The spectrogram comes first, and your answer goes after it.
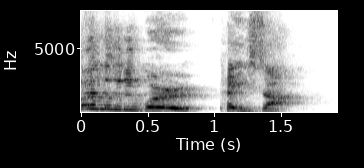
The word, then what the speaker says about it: Pesach: look at the word pesach the pay shop is uh uh Hebrew pronunciation of the word Passover it is a sacrifice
